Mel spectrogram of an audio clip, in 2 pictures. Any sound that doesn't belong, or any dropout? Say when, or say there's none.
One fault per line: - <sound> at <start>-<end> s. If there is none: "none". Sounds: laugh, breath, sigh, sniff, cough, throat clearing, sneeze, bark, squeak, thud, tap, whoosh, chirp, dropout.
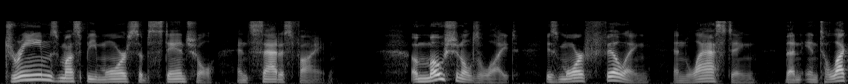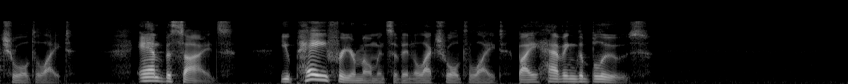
none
